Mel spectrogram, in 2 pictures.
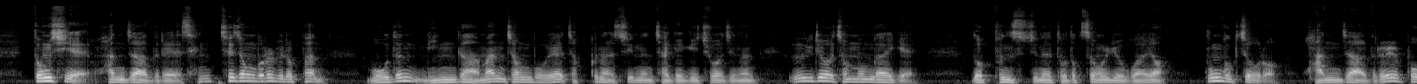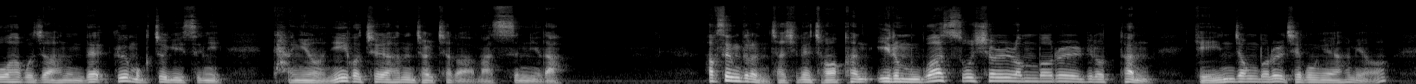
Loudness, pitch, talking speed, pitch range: -23 LUFS, 110 Hz, 270 characters per minute, 95-135 Hz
